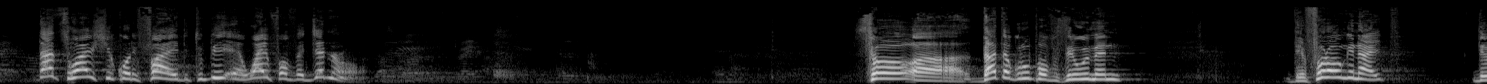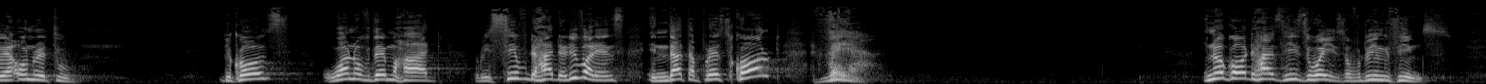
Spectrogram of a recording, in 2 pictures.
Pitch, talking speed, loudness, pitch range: 230 Hz, 95 wpm, -22 LUFS, 195-275 Hz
